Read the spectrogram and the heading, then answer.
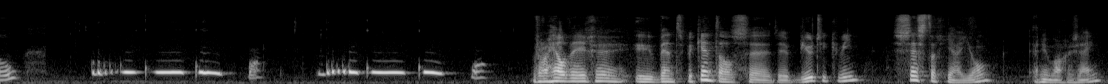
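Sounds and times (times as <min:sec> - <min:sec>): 
person imitating pigeon cooing: 0:00.9 - 0:05.0
speech: 0:05.4 - 0:11.0.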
